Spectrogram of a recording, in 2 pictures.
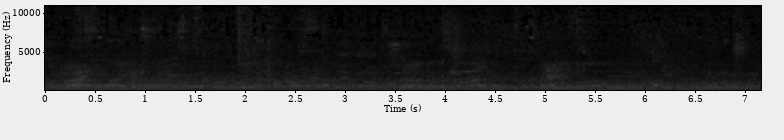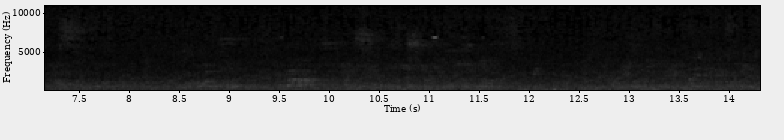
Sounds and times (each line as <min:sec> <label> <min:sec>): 0:00.0 Crowd 0:14.3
